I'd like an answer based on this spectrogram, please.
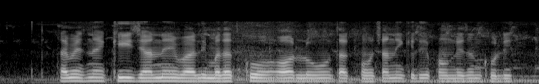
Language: Hindi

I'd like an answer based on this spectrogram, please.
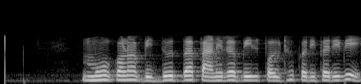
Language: Odia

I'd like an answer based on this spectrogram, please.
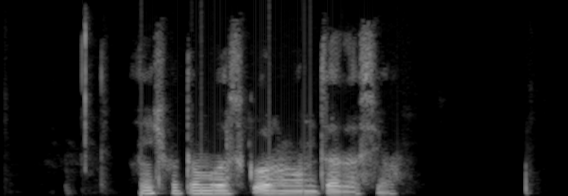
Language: Kati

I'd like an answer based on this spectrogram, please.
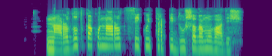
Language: Macedonian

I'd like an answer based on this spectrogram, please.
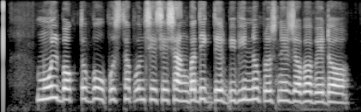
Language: Bangla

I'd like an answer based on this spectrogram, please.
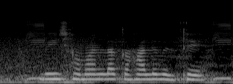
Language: Chhattisgarhi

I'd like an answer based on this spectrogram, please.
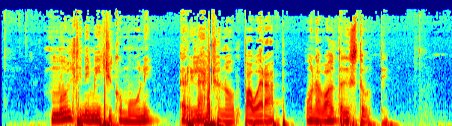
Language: Italian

